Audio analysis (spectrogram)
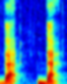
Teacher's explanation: as consoantes oclusivas t e d de that e Word quase não aparecem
